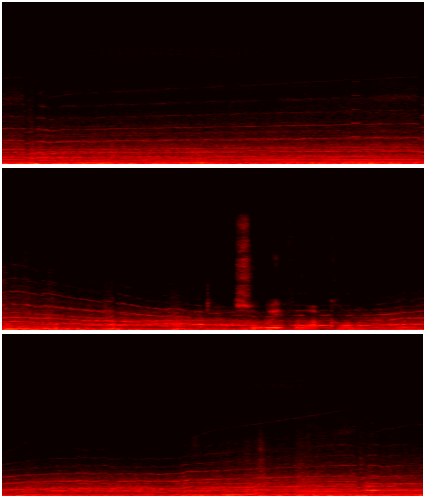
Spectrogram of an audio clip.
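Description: A racing car engine roars at high revs, drops sharply while braking, then climbs again.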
